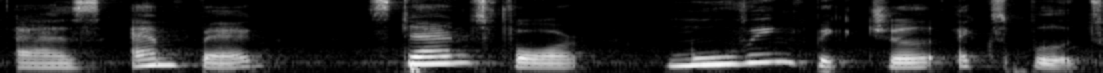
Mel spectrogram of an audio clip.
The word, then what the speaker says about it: MPEG: Students know the fact that MPEG, pronounced as MPEG, stands for Moving Picture Experts Group.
